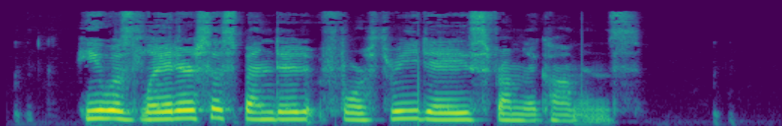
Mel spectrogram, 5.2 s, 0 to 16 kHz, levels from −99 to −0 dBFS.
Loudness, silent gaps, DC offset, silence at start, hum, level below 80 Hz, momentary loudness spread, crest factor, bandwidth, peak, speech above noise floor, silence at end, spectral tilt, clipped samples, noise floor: -17 LUFS; none; under 0.1%; 0.55 s; none; -62 dBFS; 17 LU; 16 dB; 11.5 kHz; -2 dBFS; 44 dB; 1.05 s; -5 dB/octave; under 0.1%; -61 dBFS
